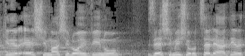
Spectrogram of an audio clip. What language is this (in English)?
Hebrew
